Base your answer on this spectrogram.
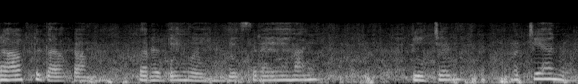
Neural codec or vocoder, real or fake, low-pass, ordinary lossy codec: codec, 24 kHz, 3 kbps, HILCodec; fake; 7.2 kHz; none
